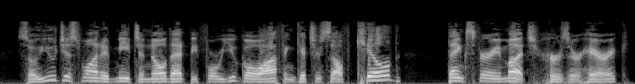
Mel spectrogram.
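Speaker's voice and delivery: high-pitched, anger boiling over. A woman answers a man's confession of love, angry. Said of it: "a stunned expression that faded to anger".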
